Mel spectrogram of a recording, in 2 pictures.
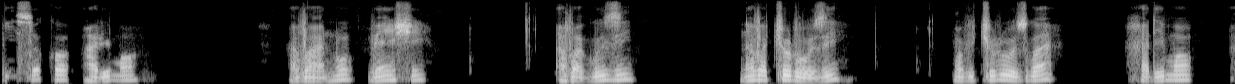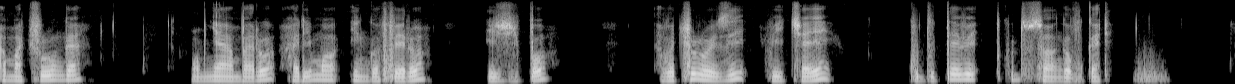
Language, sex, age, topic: Kinyarwanda, male, 18-24, finance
